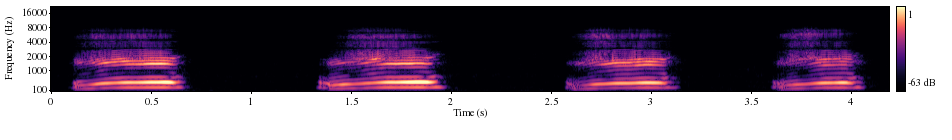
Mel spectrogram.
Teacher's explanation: Porque la lengua, ubicando en la misma posición que la ponemos en la posición de la ZH, CH y SH, tenemos que largar el sonido de R haciéndola vibrar un poco, no muy fuerte. · No es el sonido rápido, no es ese sonido r que nosotros tenemos cuando hablamos español, sino que es más un sonido más suave.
